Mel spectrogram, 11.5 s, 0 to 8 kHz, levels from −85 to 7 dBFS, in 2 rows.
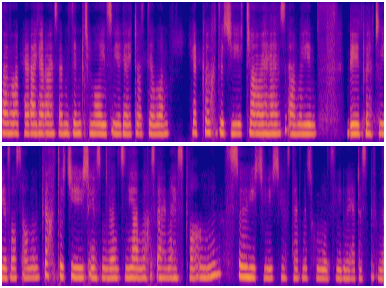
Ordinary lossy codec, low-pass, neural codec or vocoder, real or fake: none; none; codec, 16 kHz, 0.5 kbps, FreqCodec, smaller model; fake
